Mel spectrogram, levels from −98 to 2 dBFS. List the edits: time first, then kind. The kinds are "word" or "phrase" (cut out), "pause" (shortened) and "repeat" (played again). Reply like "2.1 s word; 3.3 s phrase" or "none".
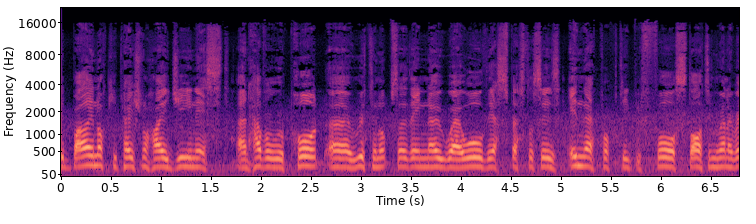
1.7 s pause; 5.0 s pause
